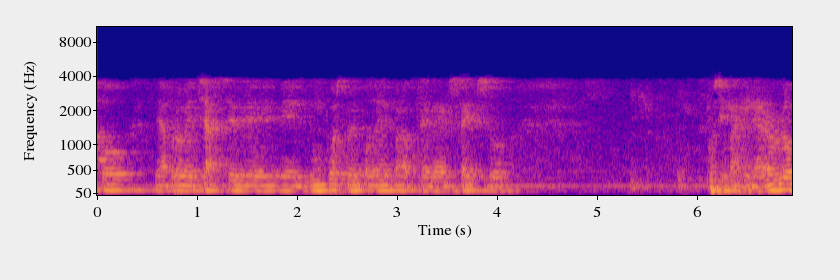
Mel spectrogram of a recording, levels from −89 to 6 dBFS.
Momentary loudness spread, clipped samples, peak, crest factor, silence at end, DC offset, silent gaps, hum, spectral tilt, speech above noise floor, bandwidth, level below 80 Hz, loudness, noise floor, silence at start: 19 LU; under 0.1%; -8 dBFS; 16 dB; 0 s; under 0.1%; none; none; -11.5 dB/octave; 21 dB; 4.1 kHz; -46 dBFS; -25 LUFS; -45 dBFS; 0 s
